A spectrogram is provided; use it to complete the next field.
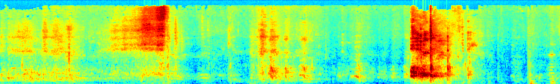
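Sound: sneeze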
